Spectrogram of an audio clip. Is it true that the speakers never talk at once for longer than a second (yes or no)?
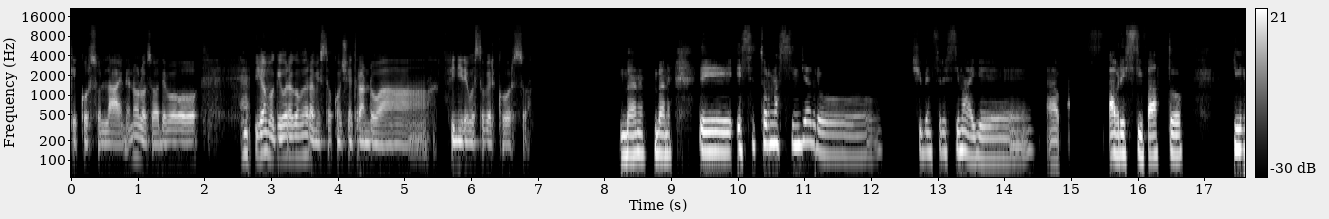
yes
